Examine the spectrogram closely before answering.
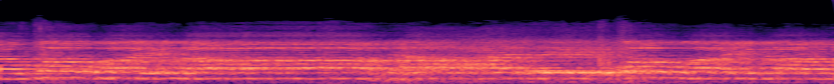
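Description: A man chanting an Arabic raddadiya, a Shia lamentation recited to a melody, in long held notes that bend in pitch.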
